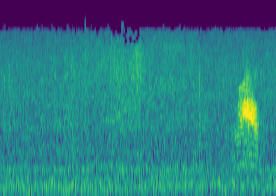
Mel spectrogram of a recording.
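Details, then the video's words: Domestic cat indoors meowing to get its owner to follow it: a single short, high, harmonic-rich meow near the end, after a quiet stretch with faint room hum. "Cat Meows For Follows"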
